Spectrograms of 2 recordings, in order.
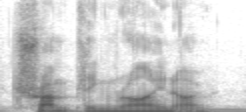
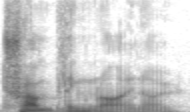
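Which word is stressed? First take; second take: rhino; trampling. First: The stress falls on the second word. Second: The stress falls on the first word. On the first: "the rhino is the bit that I put the" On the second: "they put the emphasis on the first word"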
